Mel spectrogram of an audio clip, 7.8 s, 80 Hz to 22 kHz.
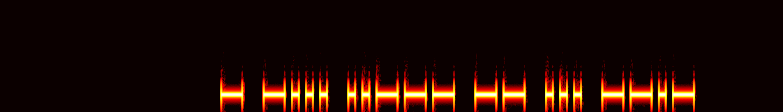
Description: Morse code, heard as a keyed tone, about 17 wpm, 700 Hz. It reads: TB2MSQ
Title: DXCC-100 Call Signs - 6 Characters - Repeated 3x - 17wpm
